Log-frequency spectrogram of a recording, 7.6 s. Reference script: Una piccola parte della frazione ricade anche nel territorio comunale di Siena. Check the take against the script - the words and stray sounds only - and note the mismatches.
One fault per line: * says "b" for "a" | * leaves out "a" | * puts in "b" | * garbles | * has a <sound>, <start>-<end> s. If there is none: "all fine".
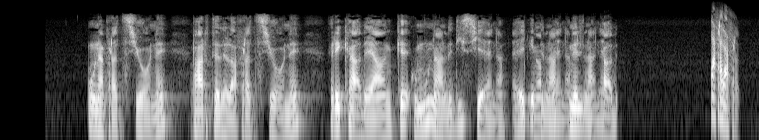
* says "frazione" for "piccola"
* leaves out "nel territorio"
* garbles
* has a chirp, 7.1-7.4 s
